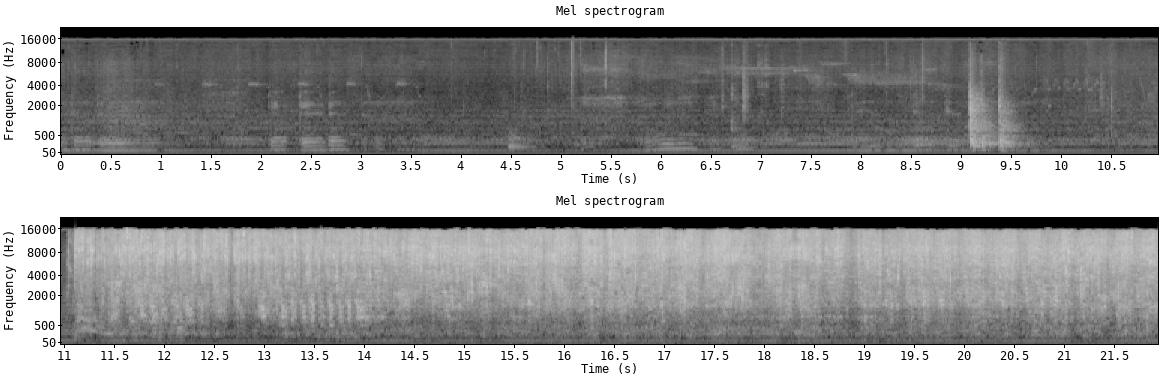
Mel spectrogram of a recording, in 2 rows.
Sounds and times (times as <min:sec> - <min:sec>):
Water: 0:11.0 - 0:21.9.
